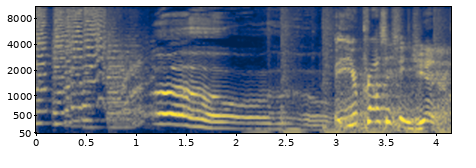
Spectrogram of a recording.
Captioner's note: groans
